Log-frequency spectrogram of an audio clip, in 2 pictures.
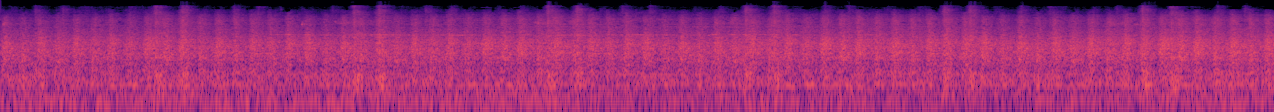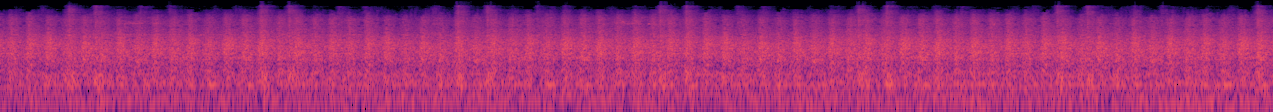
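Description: Railroader game locomotive running light, a steady rumbling drone with hiss and faint rhythmic clatter held throughout, no voices.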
